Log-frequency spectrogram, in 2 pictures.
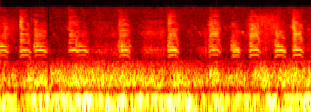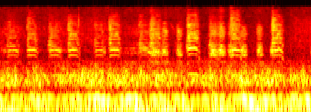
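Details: At least four Egyptian geese at sunrise in the Kalahari, South Africa, in December, coming down to a small water hole, honk in a rapid, overlapping chorus of harsh, nasal calls, several each second, over a steady low rumble.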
